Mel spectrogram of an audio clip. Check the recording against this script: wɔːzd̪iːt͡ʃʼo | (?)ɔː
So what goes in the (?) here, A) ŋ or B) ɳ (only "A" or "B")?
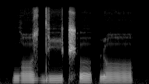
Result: B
